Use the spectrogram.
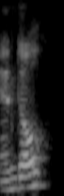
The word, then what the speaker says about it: Endel: your last name is pronounced Endel. Endel, that's correct.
